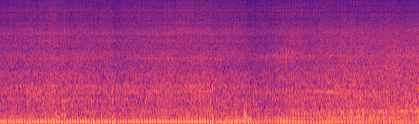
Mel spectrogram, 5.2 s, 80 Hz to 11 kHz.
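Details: 1973 112 tractor after new points, coil, condenser and points readjustment: single-cylinder holds steady, even chug at fast idle, no misses or stumbles; ignition firing cleanly, normal running.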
